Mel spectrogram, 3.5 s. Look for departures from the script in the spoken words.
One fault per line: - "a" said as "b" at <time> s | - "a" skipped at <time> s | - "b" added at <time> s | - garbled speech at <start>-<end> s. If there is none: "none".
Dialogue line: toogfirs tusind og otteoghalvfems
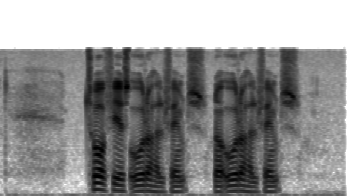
- "tusind" said as "otteoghalvfems" at 1.4 s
